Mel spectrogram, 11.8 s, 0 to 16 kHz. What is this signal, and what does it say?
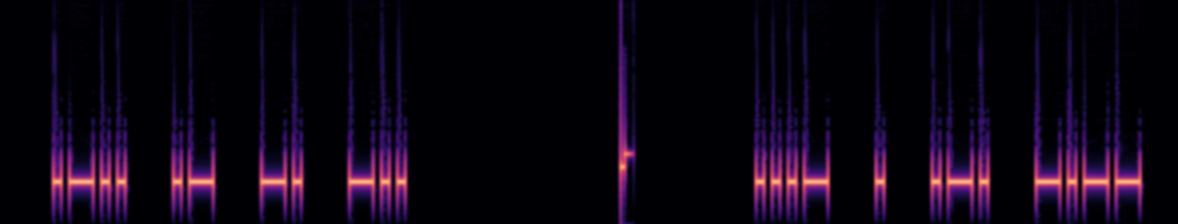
Morse code, heard as a keyed tone, about 15 wpm, spaced as for 11 wpm, 700 Hz. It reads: LAND VERY
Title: 2x Character Spacing - Top 200 Words - 15wpm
